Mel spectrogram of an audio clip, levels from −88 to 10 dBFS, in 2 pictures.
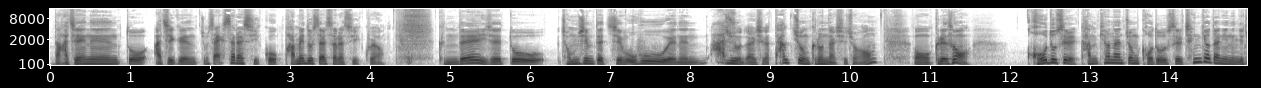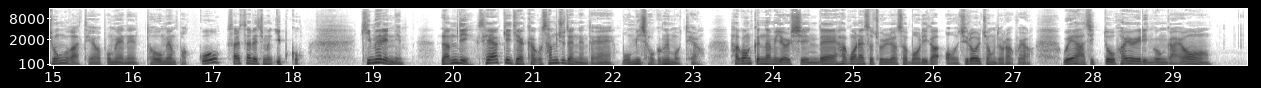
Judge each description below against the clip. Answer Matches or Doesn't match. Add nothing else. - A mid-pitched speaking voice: Doesn't match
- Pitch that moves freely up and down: Matches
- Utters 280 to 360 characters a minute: Matches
